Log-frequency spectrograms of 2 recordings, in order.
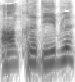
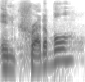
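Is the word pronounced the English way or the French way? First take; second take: French; English. First: It is pronounced with a French accent. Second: It is pronounced with an English accent. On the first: "it's pronounced like the French pronounce it" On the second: "in English, if I say incredible"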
